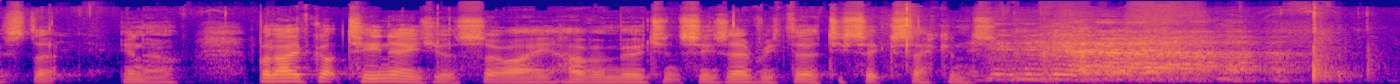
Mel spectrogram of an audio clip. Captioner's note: laughter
